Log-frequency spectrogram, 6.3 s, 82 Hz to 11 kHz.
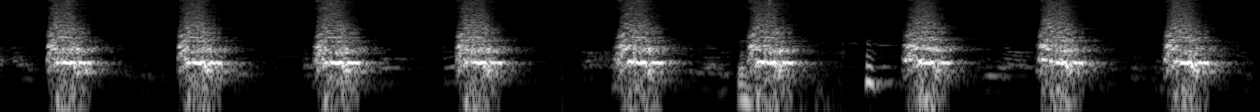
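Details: Wire Fox Terrier, male, barking nonstop at his owner indoors to be let outside to play: nine loud, sharp, evenly spaced barks, one about every 0.7 seconds, each a brief explosive burst.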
